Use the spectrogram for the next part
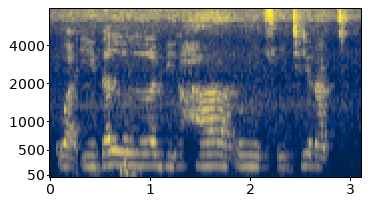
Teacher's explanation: Dan alif lam qamariyah yaitu alif lam bertemu dengan ba dibaca secara jelas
